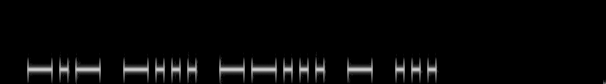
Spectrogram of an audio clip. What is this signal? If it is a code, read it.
Morse code, heard as a keyed tone, about 15 wpm, 700 Hz. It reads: KB7TS
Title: USA Callsign DE Callsign - 5 Characters - 15wpm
